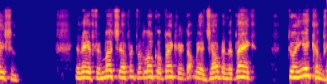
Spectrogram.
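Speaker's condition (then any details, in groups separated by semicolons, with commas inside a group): Cerebral palsy; from birth, affects gait, swallowing and speech; diagnosed at age 60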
